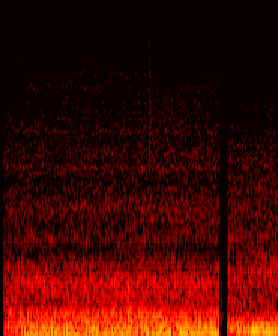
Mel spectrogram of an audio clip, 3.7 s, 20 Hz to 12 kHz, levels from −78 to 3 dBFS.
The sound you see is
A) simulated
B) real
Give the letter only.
A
